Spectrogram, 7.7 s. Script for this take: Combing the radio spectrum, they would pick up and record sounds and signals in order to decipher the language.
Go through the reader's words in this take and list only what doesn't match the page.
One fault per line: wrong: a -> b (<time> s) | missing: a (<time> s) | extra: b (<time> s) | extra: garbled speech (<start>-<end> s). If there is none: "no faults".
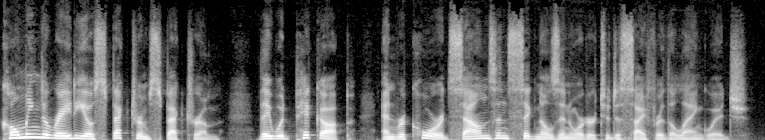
extra: spectrum (1.5 s)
